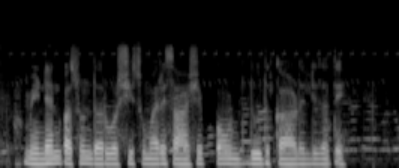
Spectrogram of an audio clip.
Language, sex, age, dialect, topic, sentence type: Marathi, male, 25-30, Standard Marathi, agriculture, statement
